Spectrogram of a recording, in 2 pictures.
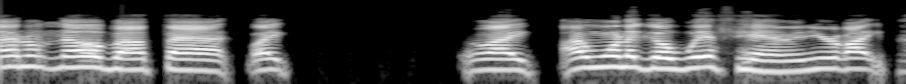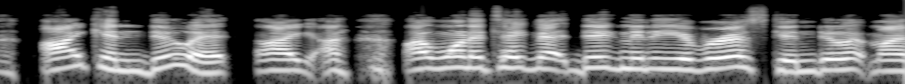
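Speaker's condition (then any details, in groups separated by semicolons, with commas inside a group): Cerebral palsy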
